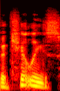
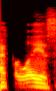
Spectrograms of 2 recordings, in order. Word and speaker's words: Achilles: What I learned in class was his name is actually Achilles. You don't say Achilles. Mhm. Achilles is the way you pronounce his name.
